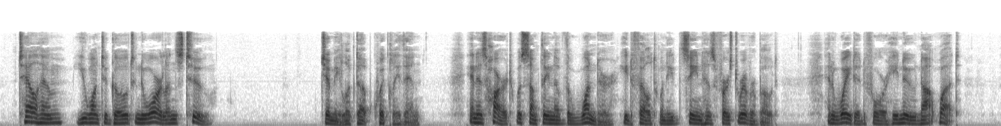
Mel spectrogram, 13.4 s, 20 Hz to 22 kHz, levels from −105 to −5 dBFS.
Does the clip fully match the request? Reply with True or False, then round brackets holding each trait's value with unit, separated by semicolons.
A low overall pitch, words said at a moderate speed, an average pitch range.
True (115 Hz; 170 wpm; 4.1 semitones)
